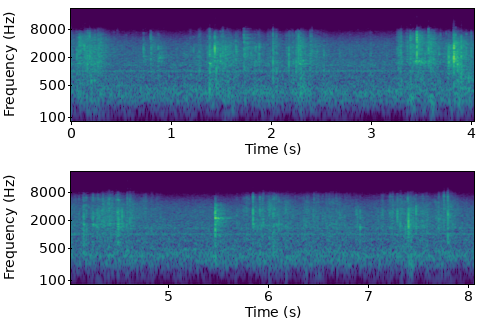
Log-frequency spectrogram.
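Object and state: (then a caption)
Bar soap being shaved with a blade. A palm-sized solid black bar of soap, held in one hand, is shaved and cut with a yellow utility knife blade, the shavings piling up on the table, with the motion sped up. Soft, dry scraping and crackling runs throughout. Sharper crisp cuts snap through now and then, brightest around the middle of the clip.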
